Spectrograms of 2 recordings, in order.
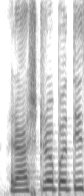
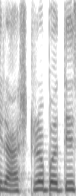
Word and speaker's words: राष्ट्रपति: राष्ट्रपति शब्द का उच्चारण करते समय रा पर बल पड़ता है।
